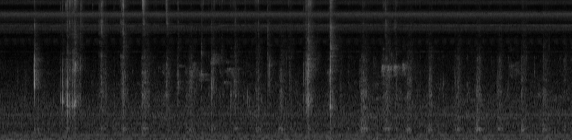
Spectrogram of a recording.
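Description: Close-up eating sounds: crisp crunching bites of raw cucumber, several sharp snaps in the first three seconds and two more about six seconds in, then steady rhythmic chewing near the end.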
